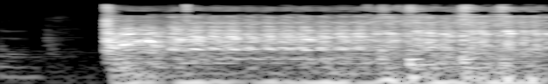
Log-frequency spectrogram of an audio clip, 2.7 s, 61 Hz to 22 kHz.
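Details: Mullet's 9.3L SMX big block first fire-up; short crank then catches instantly into a loud deep steady lumpy idle, starting and running properly.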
